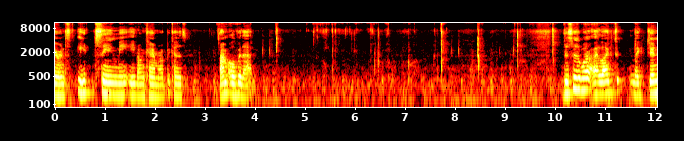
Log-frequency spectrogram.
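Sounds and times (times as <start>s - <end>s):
person chewing: 4.3s - 10.2s.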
